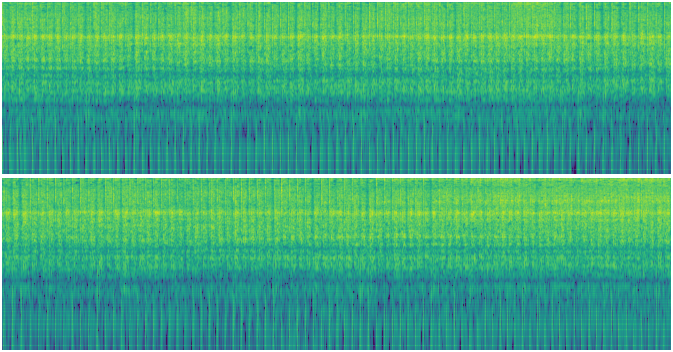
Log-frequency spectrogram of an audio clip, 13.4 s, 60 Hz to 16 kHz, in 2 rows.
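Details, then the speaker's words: 1956 Gravely Model L single-cylinder, governor removed, after full-throttle running: rapid uneven chatter with faint pops and smoke, misfiring; owner suspects the spark plug fouling with oil, possibly a broken ring; carburetor and points fine, cause unconfirmed. "But you get you can hear that it's popping like the uh spark plug is getting fouled with oil."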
